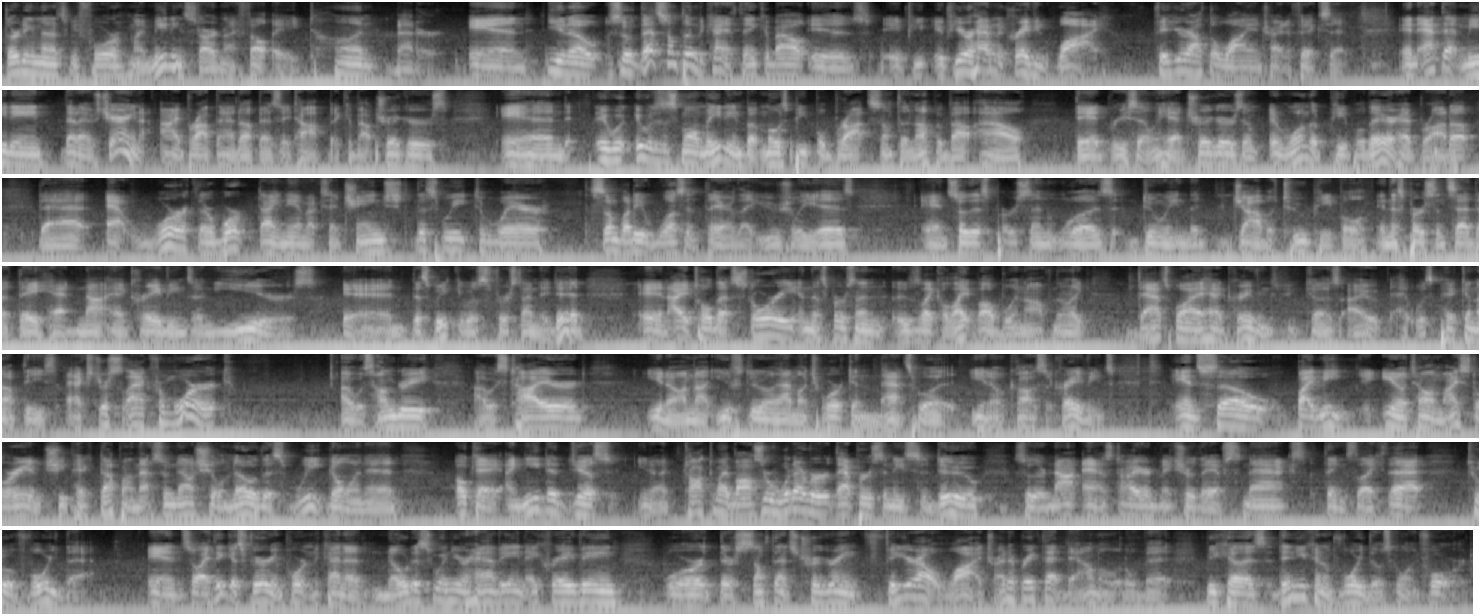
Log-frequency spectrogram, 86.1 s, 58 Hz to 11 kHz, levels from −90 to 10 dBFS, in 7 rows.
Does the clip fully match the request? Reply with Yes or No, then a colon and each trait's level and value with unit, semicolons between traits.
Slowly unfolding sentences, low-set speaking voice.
No: fast, 205 wpm; very low, 90 Hz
